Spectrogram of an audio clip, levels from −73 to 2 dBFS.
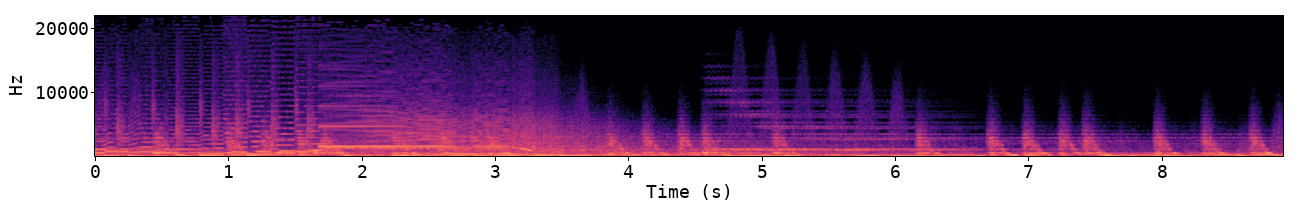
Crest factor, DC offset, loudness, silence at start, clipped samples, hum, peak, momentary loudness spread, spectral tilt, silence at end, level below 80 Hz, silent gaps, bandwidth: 14 dB; under 0.1%; -19 LUFS; 0 s; under 0.1%; none; -4 dBFS; 6 LU; -5 dB/octave; 0 s; -28 dBFS; none; over 20 kHz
